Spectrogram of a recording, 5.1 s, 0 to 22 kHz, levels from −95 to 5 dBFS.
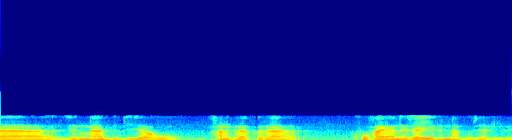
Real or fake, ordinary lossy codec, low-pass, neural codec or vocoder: real; AAC, 16 kbps; 7.2 kHz; none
